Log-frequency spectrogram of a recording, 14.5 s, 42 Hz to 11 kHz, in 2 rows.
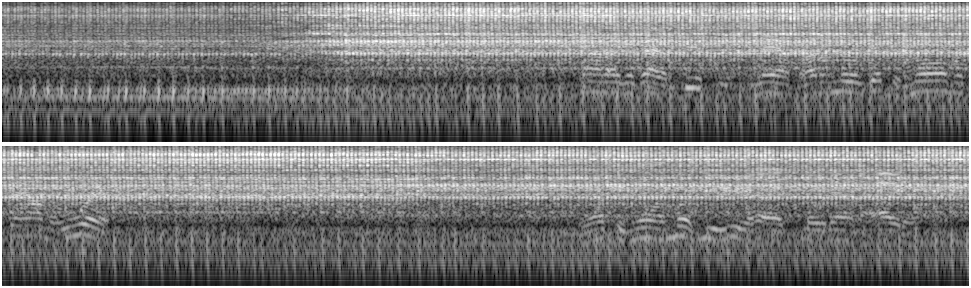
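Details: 2004 Yamaha Blaster two-stroke at idle, a light, irregular rattling tap over the burble; owner suspects piston slap, top end rebuild planned, cause unconfirmed.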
